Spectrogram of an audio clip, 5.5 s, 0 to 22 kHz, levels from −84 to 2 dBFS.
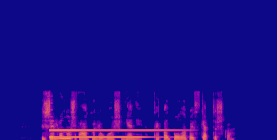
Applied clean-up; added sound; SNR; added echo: none; Alarm; -3 dB; none.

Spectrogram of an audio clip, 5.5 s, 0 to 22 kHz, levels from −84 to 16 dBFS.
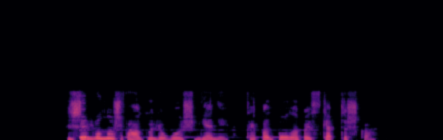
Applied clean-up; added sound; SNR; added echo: neural mask model DeepFilterNet 3.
